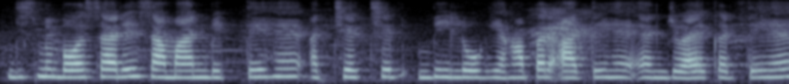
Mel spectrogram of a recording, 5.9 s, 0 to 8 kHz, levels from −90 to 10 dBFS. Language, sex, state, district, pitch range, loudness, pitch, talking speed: Hindi, female, Punjab, Kapurthala, 240-260 Hz, -17 LUFS, 250 Hz, 170 wpm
